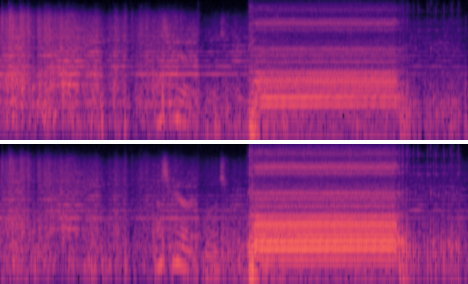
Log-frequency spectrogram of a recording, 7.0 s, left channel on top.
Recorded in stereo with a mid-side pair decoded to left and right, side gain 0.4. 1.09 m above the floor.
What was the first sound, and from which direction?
A man speaking, 40° right.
